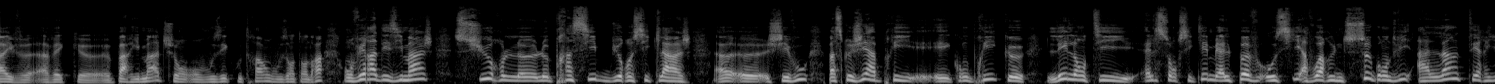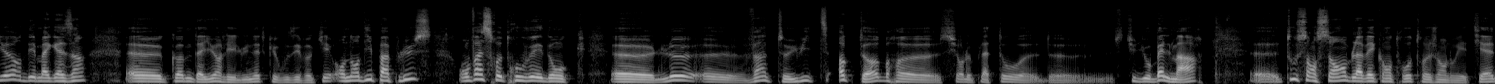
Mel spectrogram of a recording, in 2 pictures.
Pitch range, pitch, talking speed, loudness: 125-195 Hz, 165 Hz, 165 wpm, -28 LUFS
